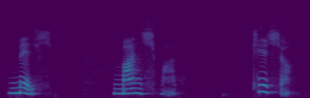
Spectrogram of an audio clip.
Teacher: Es gibt noch eine zweite Regel, auch nach den Buchstaben L, N und R. Spricht man CH weich aus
